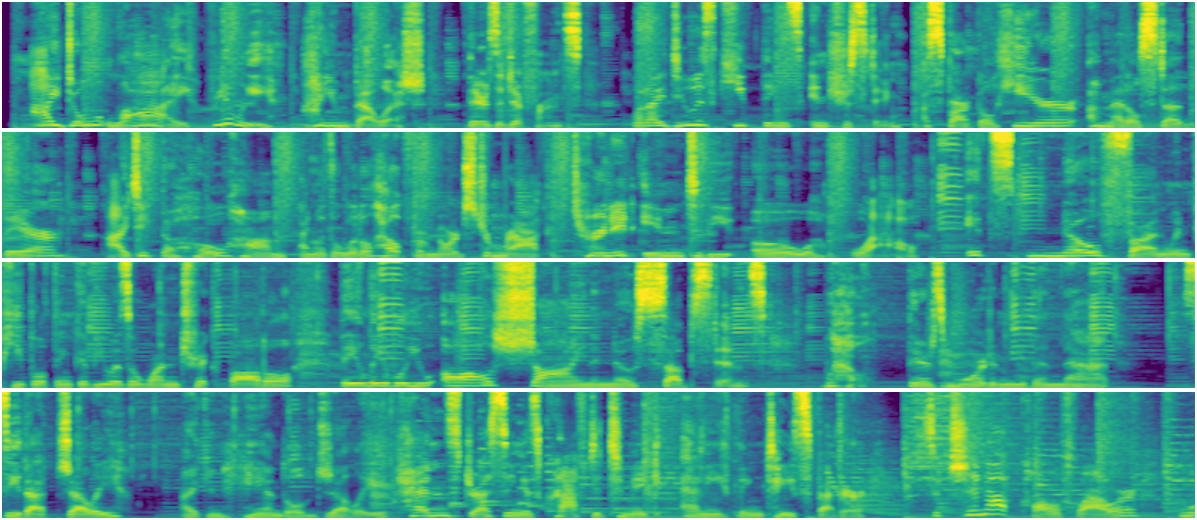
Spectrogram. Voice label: Commercial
